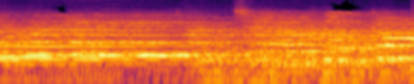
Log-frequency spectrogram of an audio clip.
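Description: Two young girls singing a duet into microphones, holding long sung notes.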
